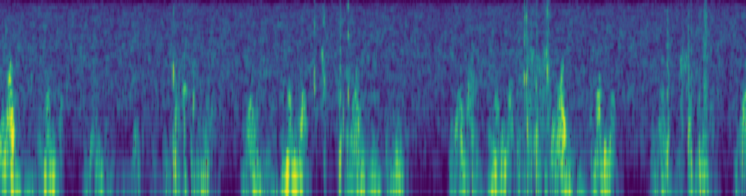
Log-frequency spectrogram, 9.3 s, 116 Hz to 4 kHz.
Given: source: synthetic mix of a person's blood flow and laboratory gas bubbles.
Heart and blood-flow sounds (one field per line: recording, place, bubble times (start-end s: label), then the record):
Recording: Doppler ultrasound of blood flow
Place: precordium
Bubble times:
2.12-2.47 s: bubbles
3.91-3.97 s: bubbles
4.01-4.10 s: bubbles
4.20-4.39 s: bubbles
5.80-6.00 s: bubbles
6.23-6.32 s: bubbles
6.45-6.93 s: bubbles
8.31-8.40 s: bubbles
8.48-8.88 s: bubbles
From the record:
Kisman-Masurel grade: 222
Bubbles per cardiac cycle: several, 3 to 8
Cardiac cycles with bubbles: 10 to 50%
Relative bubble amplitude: moderate (0.250 to 0.450)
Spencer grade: 2 (many but less than half of the cardiac periods contain bubble signals, singularly or in groups)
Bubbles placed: anywhere in the cardiac cycle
